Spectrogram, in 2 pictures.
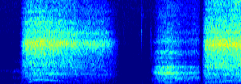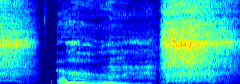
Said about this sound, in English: All right, bitch, don't snort the fucking thing.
